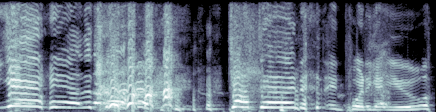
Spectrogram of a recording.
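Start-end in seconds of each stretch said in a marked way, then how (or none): 0.0-3.1 loud, high rowdy cheering; crowd cheer. Acted. Game master plays crowd hailing captain, shouting high. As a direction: whoop for the captain at full voice.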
